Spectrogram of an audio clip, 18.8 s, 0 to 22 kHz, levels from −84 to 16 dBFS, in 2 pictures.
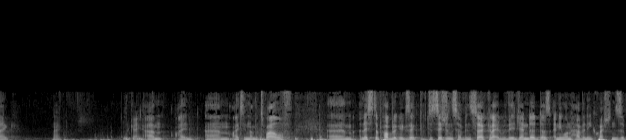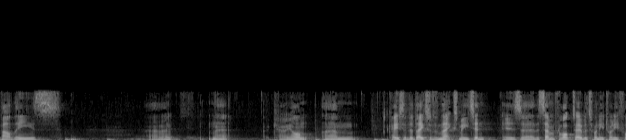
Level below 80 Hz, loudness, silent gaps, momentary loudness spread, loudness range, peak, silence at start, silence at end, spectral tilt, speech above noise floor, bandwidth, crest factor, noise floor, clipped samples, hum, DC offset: -30 dBFS; -25 LUFS; none; 16 LU; 9 LU; 0 dBFS; 0 s; 0 s; -4.5 dB/octave; 29 dB; 8 kHz; 24 dB; -53 dBFS; under 0.1%; none; under 0.1%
